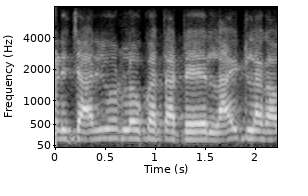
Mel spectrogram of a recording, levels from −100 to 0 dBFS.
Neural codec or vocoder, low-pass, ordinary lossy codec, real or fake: vocoder, 44.1 kHz, 128 mel bands every 512 samples, BigVGAN v2; 7.2 kHz; Opus, 24 kbps; fake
